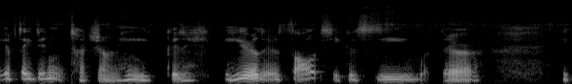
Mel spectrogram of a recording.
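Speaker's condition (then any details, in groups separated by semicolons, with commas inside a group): Cerebral palsy; from birth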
